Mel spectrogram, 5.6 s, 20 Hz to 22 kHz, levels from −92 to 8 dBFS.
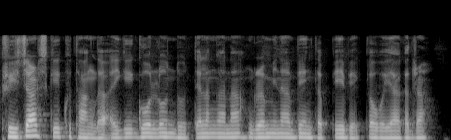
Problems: none marked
